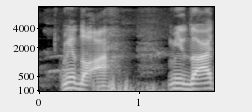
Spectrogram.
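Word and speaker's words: ميضأة: Midha'ah itu bacanya mim dibaca kasrah, kemudian pakai hamzah setelah dot yang bertitik.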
